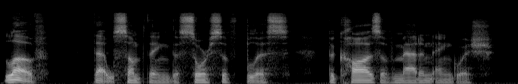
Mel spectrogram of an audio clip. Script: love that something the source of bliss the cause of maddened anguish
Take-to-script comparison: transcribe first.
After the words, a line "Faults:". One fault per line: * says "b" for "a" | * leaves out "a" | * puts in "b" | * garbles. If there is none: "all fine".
love that something the source of bliss the cause of maddened anguish
Faults:
all fine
